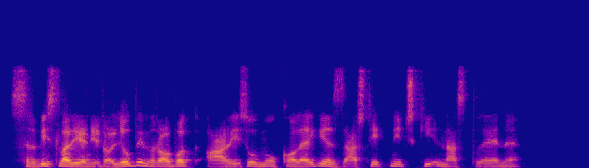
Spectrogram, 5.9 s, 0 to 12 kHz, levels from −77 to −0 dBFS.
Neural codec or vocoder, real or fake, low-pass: codec, 16 kHz, about 1 kbps, DyCAST, with the encoder's durations; fake; 7.2 kHz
